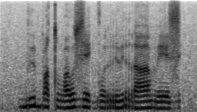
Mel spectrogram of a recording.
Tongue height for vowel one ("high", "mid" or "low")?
high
